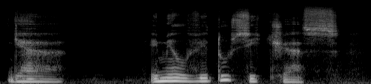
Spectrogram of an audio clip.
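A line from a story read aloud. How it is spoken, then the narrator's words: Calm. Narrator (Russian): спокойно ответил он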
